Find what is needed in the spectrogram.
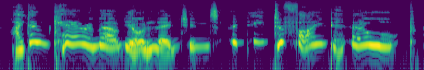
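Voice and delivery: a little mouse distraught over his dying friend; young mouse Pip. A narrator's reading. Pip refuses the legend.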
